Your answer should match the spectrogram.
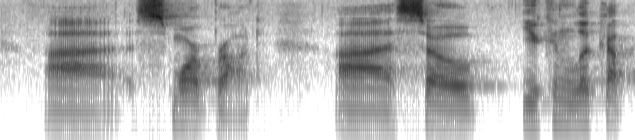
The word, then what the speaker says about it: Smørrebrød: A name for this style of brunch, I think the pronunciation might not be right, but it's Smørrebrød. So Smorrebrød. Smørrebrød.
